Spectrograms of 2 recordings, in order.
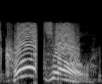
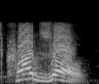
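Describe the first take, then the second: First: Higher, exclaimed KRADZO; onomatopoetic cry. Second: Said in the usual way. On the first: Shown as a demonstration. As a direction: cry out the word like its meaning. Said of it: "It sounds like what it is".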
